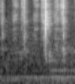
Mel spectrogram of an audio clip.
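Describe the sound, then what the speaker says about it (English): Scissors handled near the microphone during an as-seen-on-TV bang trimmer demonstration, giving a few short, crisp metallic snips and clicks over about a second, with one sharper snip near the middle. "And these scissors."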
